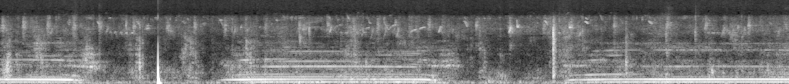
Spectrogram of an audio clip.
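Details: Lowing from fighting bulls and young bulls: three long, flat, deep moos of two to three seconds each with clear harmonics, separated by short pauses, plus a sharp click near the second second.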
